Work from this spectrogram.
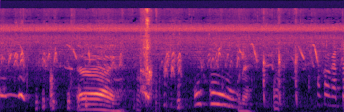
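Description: Farmyard chickens cluck and croon in repeated drawn-out calls close by, mixed with short voices from people nearby.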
